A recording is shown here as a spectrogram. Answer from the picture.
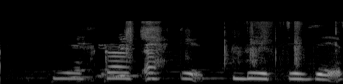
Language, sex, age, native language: Icelandic, female, 9, Icelandic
